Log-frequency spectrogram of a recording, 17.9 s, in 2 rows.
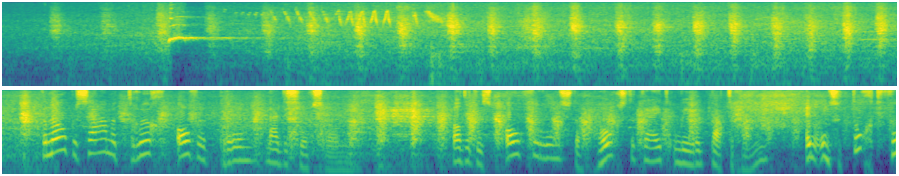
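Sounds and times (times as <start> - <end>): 
steam tram exhaust chuffing: 0.4 - 17.8
steam tram whistle: 1.6 - 2.5
speech: 9.4 - 12.7, 13.5 - 17.8.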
